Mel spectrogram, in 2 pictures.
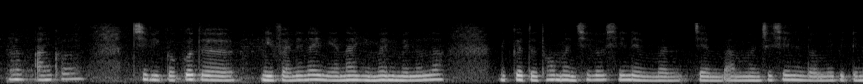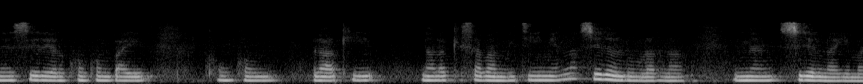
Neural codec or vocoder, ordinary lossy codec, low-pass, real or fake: codec, 16 kHz, 0.4 kbps, LongCat-Audio-Codec; Opus, 32 kbps; 7.2 kHz; fake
